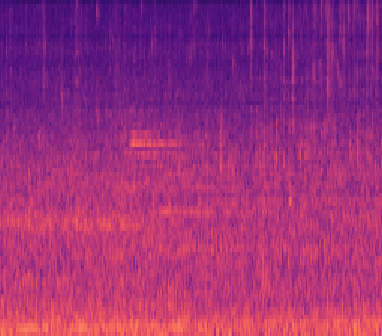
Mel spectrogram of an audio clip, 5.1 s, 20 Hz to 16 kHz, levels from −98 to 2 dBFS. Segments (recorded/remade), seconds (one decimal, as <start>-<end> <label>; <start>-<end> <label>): 0.0-2.5 recorded; 2.5-3.1 remade; 3.1-5.1 recorded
